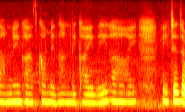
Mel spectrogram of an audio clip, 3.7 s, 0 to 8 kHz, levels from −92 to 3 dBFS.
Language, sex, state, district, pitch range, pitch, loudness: Hindi, female, Bihar, Vaishali, 180-195 Hz, 190 Hz, -20 LUFS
